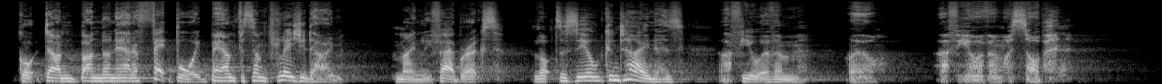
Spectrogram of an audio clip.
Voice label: female worker; Female Two; en; Dialog; Warframe; Solaris Venus

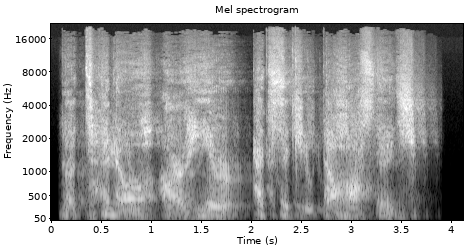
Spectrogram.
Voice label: Rescue Approach Alert Grineer Male; Warframe; Generic Missions

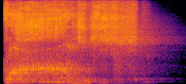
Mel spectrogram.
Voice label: Spawn Grineer Ghoul Devourer, en

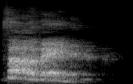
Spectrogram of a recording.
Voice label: Attack Normal Soldier Male, Battle; Sinecure

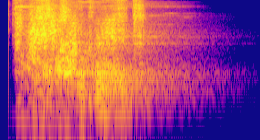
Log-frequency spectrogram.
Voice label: Attack, Female; en; Warframe; New War; Narmer Grineer

